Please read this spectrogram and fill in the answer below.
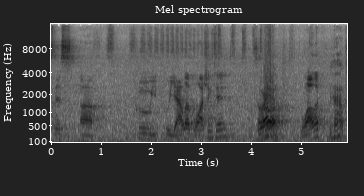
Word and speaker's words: Puyallup: All right, so this next one is from Megan in, I'm going to mispronounce this, Puyallup, Washington. Puyallup? Yeah, Puyallup, Washington.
